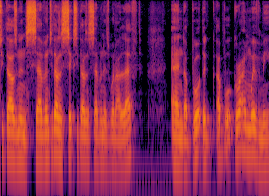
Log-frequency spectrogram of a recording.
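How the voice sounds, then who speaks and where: A man speaks with a dark, mellow tone and ordinary pitch variation. The recording is very clean, with a silent background. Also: medium pitch for a man, fairly quick pace. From southern England (Brighton). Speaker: rapper. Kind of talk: interview.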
